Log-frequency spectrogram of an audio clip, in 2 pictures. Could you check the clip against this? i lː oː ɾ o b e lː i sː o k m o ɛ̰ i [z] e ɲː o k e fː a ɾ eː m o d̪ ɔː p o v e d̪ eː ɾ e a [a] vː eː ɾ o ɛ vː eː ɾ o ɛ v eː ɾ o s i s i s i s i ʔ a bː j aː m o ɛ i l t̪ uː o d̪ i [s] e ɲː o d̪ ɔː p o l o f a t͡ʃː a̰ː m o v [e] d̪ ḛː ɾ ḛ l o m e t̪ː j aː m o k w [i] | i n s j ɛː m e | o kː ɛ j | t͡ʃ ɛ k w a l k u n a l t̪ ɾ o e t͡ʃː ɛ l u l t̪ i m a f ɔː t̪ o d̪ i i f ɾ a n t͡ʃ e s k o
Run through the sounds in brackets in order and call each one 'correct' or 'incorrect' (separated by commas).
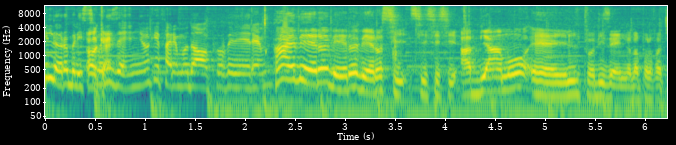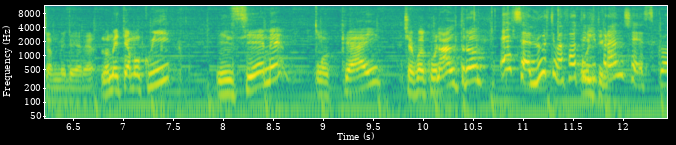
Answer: correct, incorrect, incorrect, correct, correct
